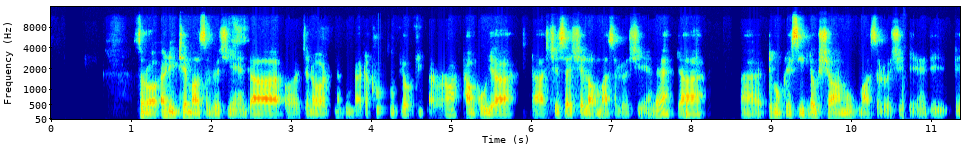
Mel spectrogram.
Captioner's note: speaking burmese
